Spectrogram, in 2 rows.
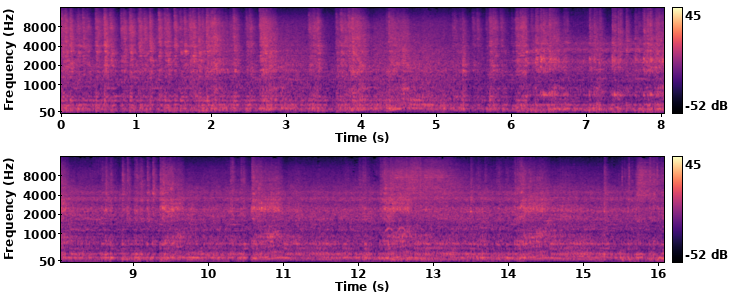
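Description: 1969 Yenko Camaro's 427 big-block V8 running while parked, with the revs rising and falling as the throttle is blipped several times, mostly in the second half.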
